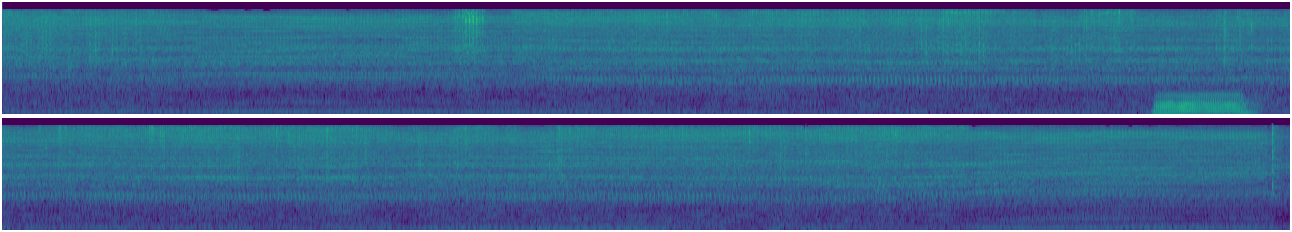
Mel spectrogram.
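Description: Electric toothbrush running steadily, its spinning head scrubbing the corroded battery terminal area of a minidisc player. A brief low hum-like sound comes about six seconds in.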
